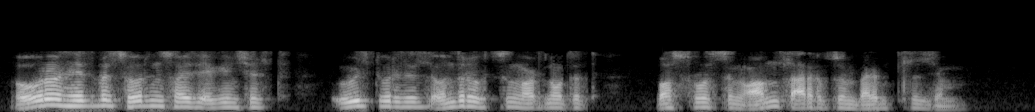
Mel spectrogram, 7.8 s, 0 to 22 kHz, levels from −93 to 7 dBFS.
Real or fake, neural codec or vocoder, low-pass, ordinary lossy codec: fake; autoencoder, 48 kHz, 128 numbers a frame, DAC-VAE, trained on Japanese speech; 7.2 kHz; AAC, 16 kbps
